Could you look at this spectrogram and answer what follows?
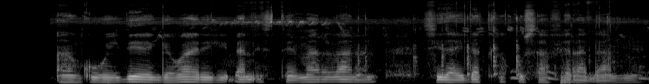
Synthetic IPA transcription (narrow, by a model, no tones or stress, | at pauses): ʔaŋkuwajdɛɡawaɾiɡiɗanist̪ʰɛmalːanansidajdat̪kʰakusafɛɾadanmɛ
